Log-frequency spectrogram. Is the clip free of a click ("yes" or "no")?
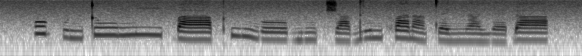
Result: yes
